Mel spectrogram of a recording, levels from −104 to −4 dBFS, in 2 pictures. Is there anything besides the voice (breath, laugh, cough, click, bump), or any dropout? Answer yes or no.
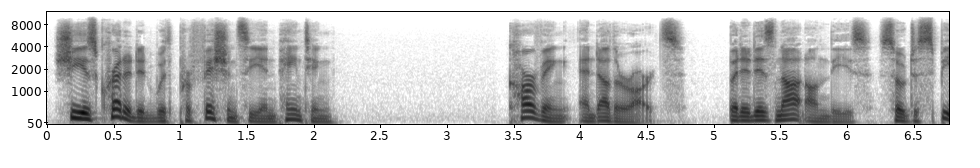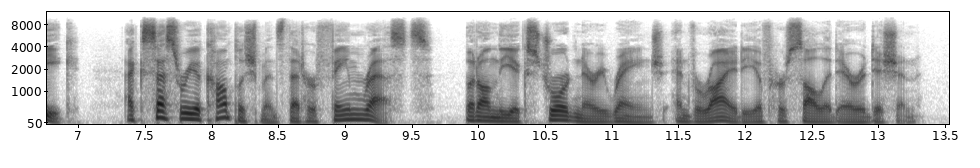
no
